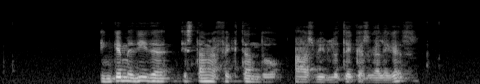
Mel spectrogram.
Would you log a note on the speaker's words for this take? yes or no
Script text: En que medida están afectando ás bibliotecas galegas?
no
